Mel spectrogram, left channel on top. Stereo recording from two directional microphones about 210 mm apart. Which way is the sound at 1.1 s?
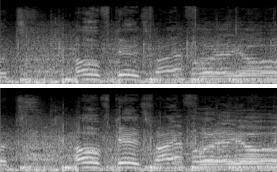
5° right (ahead or behind).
